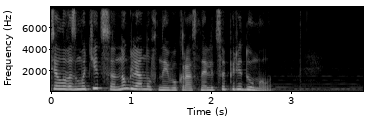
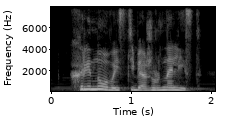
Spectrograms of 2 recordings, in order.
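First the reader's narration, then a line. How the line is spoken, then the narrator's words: Growl, young man. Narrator (Russian): рыкнул на нее молодой артист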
